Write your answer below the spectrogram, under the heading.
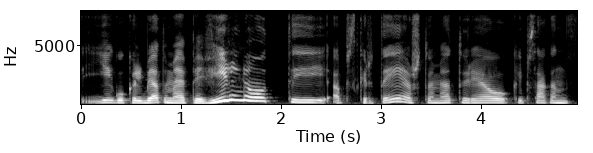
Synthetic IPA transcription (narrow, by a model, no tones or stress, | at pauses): jɛɪɡʊkɐlʲbʲeːt̪ʊmʲɛɑːpʲiɛʋʲiːlʲnʲuːt̪ɐɪɐ̰pʲskɾʲɪt̪ɐɪɐʃt̪uɔmʲɛt̪tʊɾʲeːjɛʊkɐɪpsɑːkɐnt̪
